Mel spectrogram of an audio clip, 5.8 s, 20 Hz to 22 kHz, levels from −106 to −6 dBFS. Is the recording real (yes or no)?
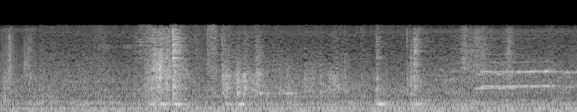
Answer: yes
